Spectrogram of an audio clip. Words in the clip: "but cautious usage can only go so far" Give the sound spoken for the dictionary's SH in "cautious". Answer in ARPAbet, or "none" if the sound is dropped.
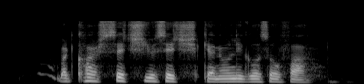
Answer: S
